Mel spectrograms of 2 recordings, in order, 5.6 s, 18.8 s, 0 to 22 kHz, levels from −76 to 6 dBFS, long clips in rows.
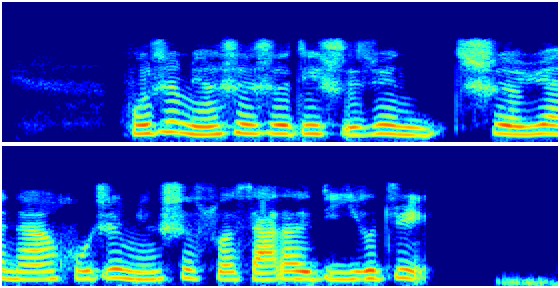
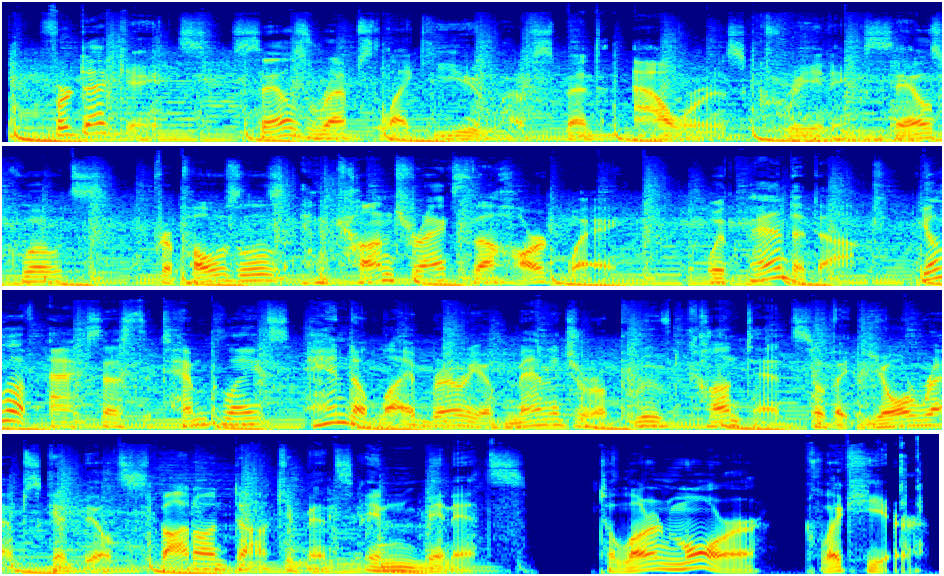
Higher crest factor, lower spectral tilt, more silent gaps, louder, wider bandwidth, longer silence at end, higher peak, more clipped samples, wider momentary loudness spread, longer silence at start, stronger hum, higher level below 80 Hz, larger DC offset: about the same, 16 dB vs 16 dB; about the same, -4.5 dB/octave vs -5.5 dB/octave; second, none vs 16.77-17.03 s; about the same, -18 LUFS vs -16 LUFS; second, 7.8 kHz vs over 20 kHz; about the same, 0.05 s vs 0.1 s; second, -4 dBFS vs 0 dBFS; neither; about the same, 6 LU vs 7 LU; first, 0.65 s vs 0.05 s; neither; second, -56 dBFS vs -24 dBFS; neither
